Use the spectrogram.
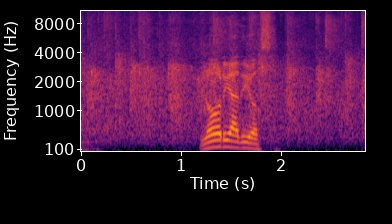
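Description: A church congregation claps steadily through a service while a voice rises loudly over the applause with a short shout of praise.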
